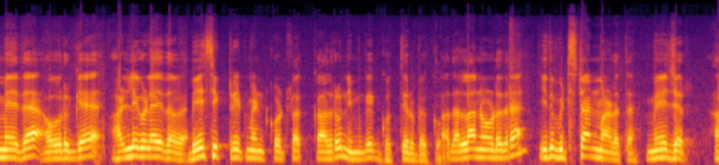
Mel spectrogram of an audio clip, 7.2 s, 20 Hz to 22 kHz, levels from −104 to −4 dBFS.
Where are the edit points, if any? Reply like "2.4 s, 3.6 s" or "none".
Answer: 1.1 s, 1.9 s, 4.4 s, 5.3 s, 6.4 s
